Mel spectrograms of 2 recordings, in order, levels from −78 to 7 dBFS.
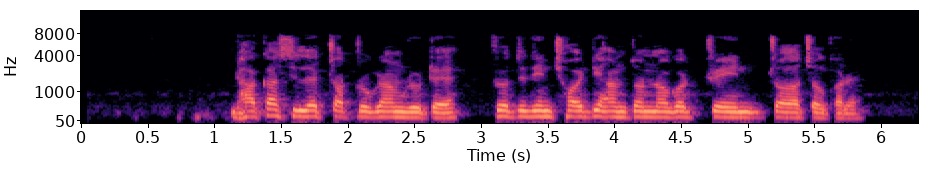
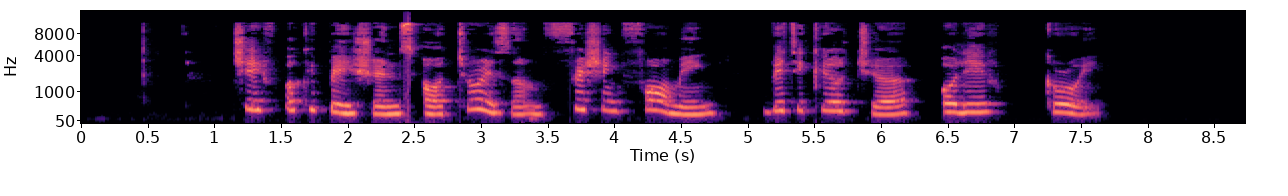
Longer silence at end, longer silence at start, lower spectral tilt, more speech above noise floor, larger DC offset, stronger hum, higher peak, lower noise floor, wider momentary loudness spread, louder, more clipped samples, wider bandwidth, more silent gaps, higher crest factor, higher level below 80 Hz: second, 0.45 s vs 1.1 s; second, 0.85 s vs 1.15 s; first, -6 dB/octave vs -2.5 dB/octave; second, 44 dB vs 68 dB; neither; neither; about the same, -2 dBFS vs 0 dBFS; second, -57 dBFS vs -83 dBFS; second, 6 LU vs 10 LU; about the same, -14 LUFS vs -15 LUFS; neither; second, 8 kHz vs 16 kHz; neither; about the same, 14 dB vs 16 dB; first, -52 dBFS vs -64 dBFS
